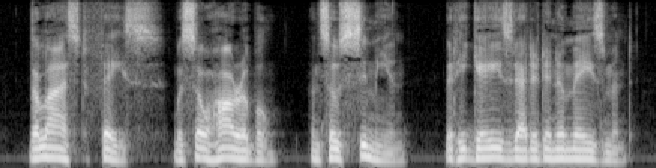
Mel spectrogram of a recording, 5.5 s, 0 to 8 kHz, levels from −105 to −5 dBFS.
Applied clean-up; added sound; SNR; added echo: none; none; none; none.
